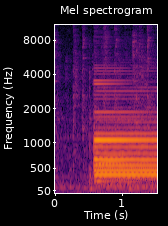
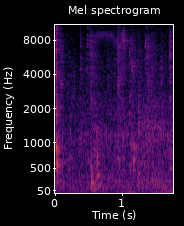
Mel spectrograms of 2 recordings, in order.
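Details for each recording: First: New England Calendar Clock No. 2710, after adjusting a gong that had fallen too far: a single clean gong strike with a steady, evenly fading tone, not too loud. Moving the gong closer would make it louder. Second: New England Calendar Clock No. 2710, just wound before any adjustment or cleaning: faint light ticks with uneven spacing between beats, said to sound sick. The clock seems out of beat, suspected, not confirmed.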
